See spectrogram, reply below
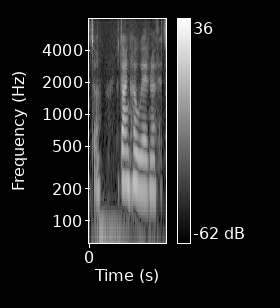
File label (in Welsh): "anghywir", Welsh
